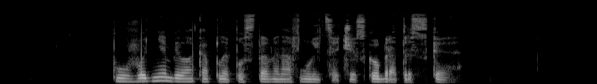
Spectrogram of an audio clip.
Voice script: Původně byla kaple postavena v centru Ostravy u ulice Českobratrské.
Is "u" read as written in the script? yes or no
no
